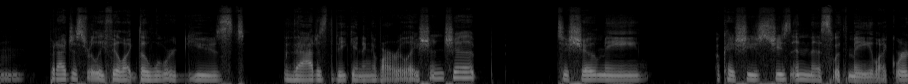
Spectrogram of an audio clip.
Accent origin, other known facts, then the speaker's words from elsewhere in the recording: Atlanta, Georgia, United States; born there; Okay. Well, I was born in Atlanta.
